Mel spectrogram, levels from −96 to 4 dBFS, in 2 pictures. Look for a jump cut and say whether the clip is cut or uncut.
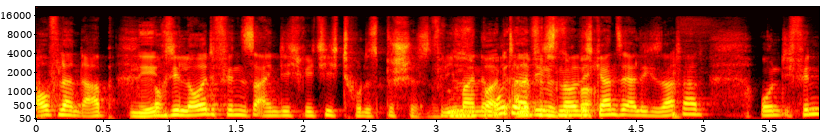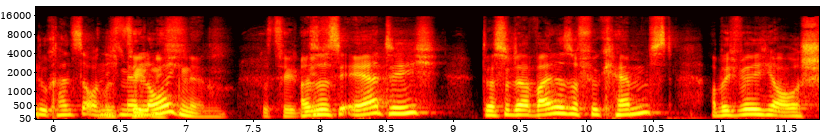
uncut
